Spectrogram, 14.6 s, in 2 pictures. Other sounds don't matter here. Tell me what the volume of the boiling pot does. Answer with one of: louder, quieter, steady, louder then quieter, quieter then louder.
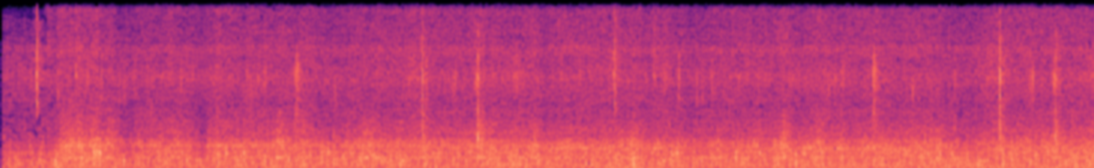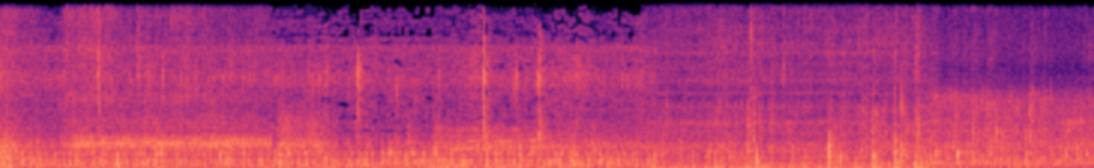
steady.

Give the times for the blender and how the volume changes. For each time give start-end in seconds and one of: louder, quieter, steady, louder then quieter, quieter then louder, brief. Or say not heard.
0.1-14.5 quieter.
